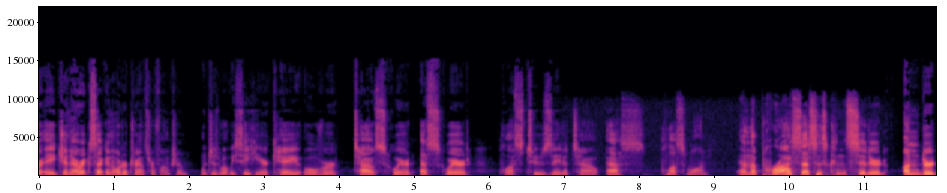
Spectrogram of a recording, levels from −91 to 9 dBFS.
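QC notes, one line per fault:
6.73–11.59 s digital radio blending to analogue. Digital signal lost, 421 ms cross-fade to FM. Level about 2 dB lower, faint hiss.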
